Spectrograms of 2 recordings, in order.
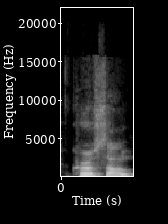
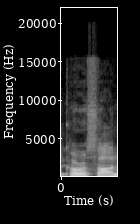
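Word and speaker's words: Khorasan: It's spelled a little differently, but it sounds like Corusant. Uh, yes, the Corusant is this region where you see Mashhad.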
